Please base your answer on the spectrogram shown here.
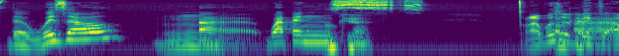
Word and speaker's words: WSO: Rio anymore it's the wizo uh weapons I wasn't I wasn't a big fan of his rap albums the the they call yeah wso but it's like pronounced wizo I guess I look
